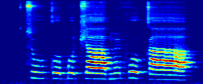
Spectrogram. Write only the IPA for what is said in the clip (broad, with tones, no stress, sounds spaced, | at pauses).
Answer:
t͡s uː˨ k o˨ ɓ o˨ t͡ʃ aː˨ b ũ˨ f o˦˨ k aː˨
